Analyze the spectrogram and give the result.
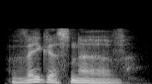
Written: vagus nerve

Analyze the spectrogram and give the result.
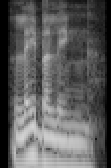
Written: labeling

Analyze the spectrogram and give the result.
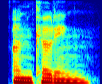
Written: uncoating

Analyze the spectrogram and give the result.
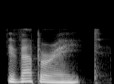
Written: evaporate

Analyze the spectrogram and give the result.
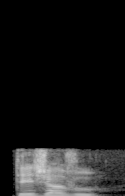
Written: deja vu

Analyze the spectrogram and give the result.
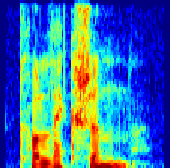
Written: collection

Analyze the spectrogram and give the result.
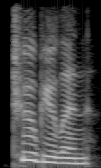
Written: tubulin

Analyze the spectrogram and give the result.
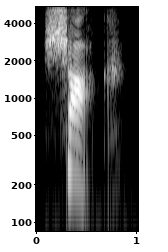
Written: shock

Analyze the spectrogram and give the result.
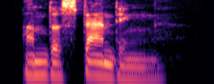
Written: understanding

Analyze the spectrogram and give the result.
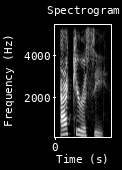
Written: accuracy

